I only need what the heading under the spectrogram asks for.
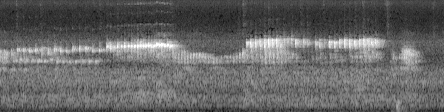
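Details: Chirping bird inside a home, pouring out long, high, rapid trills in several bursts. One louder, piercing trill stands out in the middle, and the song breaks off with a short final note.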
